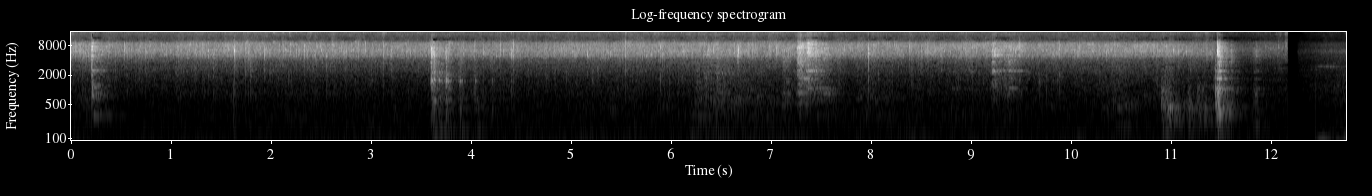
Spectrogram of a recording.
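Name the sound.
boti (meat) curry frying and sizzling in a pan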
